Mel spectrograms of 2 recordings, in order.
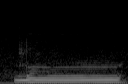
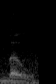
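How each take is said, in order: First: The vowel is a long steady 'oo'. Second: The vowel glides like 'ow'. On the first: The speaker calls it right. "It's a dhamma and connected to wow" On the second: The speaker calls it wrong. "you don't pronounce this word as wow lean like bow"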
